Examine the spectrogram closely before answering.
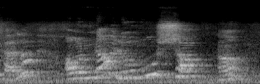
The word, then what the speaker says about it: chat: Par exemple, regardez dans ce cas-là, On a le mot chat. Hein? Regardez la lettre T, on ne le prononce pas.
